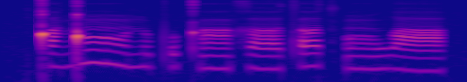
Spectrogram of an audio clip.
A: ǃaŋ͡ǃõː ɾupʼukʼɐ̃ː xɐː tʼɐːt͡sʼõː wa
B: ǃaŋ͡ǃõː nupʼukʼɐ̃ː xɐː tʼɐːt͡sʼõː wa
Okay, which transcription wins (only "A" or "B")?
B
